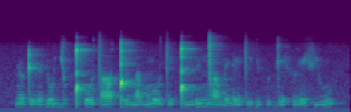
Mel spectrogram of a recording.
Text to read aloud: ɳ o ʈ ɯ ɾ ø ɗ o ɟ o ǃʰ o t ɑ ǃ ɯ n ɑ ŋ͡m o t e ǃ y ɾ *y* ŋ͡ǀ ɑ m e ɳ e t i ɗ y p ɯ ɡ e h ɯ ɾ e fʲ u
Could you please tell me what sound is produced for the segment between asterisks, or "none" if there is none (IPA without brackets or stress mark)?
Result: y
